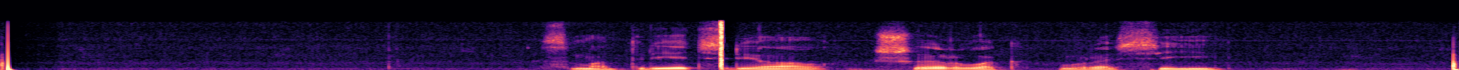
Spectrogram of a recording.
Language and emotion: Russian, neutral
